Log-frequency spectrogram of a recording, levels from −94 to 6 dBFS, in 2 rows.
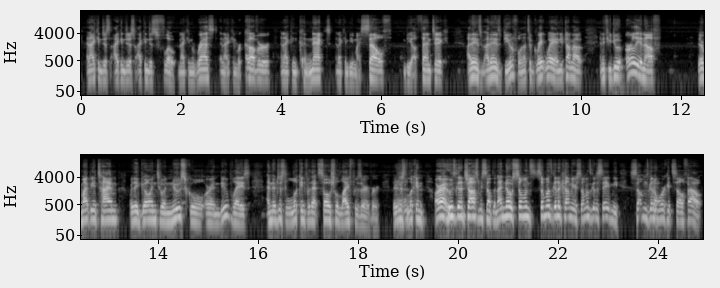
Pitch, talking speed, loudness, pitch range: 145 Hz, 255 wpm, -23 LUFS, 125-170 Hz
